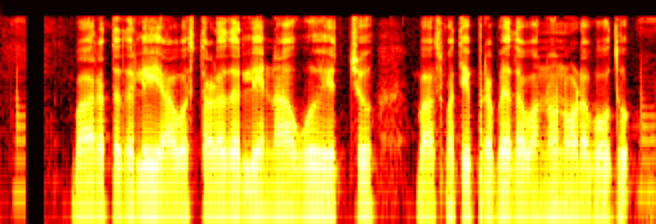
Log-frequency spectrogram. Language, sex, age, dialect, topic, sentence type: Kannada, male, 18-24, Central, agriculture, question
